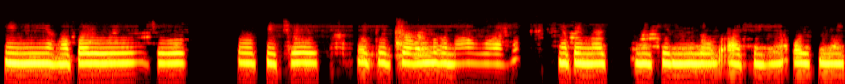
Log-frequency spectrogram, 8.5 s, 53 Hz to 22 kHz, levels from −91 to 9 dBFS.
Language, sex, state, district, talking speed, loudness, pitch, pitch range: Hindi, female, Uttar Pradesh, Jyotiba Phule Nagar, 140 wpm, -16 LUFS, 240 Hz, 235-245 Hz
